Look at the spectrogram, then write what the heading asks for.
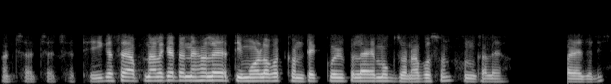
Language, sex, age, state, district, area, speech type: Assamese, male, 30-45, Assam, Biswanath, rural, conversation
